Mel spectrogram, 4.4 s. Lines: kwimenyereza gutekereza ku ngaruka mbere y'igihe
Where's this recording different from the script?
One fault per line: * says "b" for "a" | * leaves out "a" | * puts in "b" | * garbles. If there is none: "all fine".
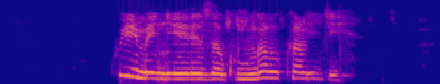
* leaves out "gutekereza"
* leaves out "mbere"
